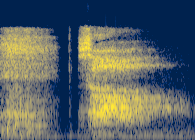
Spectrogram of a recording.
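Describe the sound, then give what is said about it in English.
Deep, airy breathing during a guided meditation: two long breaths separated by a brief pause, the second drawn in fully and steadily. “Breathe into those hands right now through the center of your heart.”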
